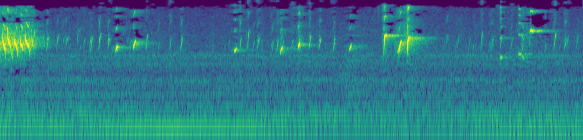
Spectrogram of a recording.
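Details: Female European goldfinch batbata, played to encourage males to sing and mate: an opening burst of bright twitter, then spaced, high, sharp chirps every second or so, with a short tinkling cluster near four seconds, over faint low hum.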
